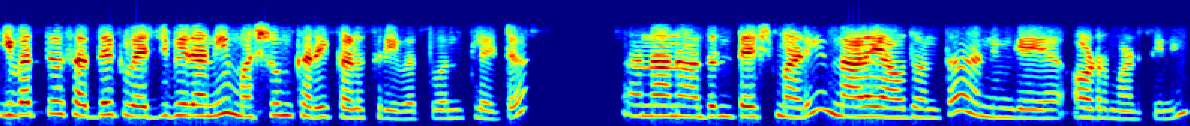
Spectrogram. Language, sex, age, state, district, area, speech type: Kannada, female, 30-45, Karnataka, Gadag, rural, conversation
